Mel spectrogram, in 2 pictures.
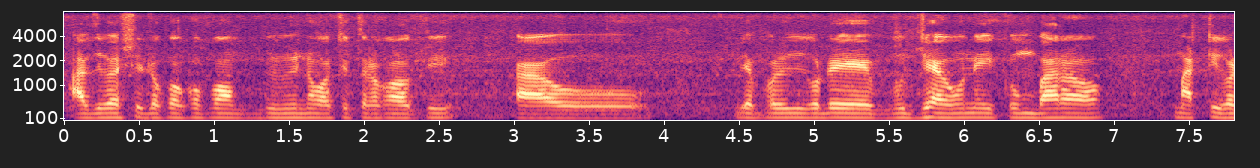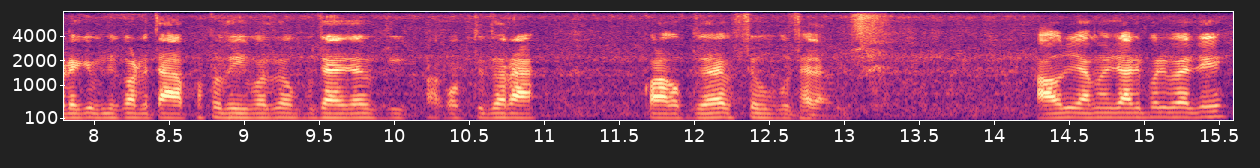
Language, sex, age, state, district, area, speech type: Odia, male, 60+, Odisha, Sundergarh, urban, spontaneous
